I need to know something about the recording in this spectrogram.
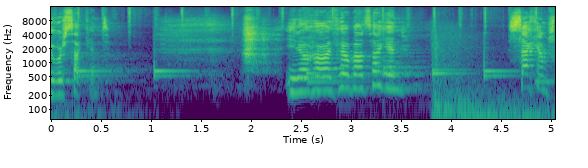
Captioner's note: sighs heavily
